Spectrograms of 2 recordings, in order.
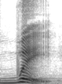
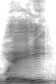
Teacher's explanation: Because 为 here function as a verb, so the pronunciation is not fourth tone, it's not 为. It is second tone, 为.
